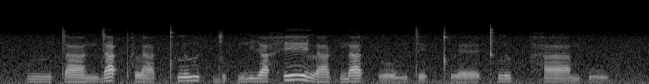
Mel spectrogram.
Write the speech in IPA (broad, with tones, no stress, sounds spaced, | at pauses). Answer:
p ɯː˧ t aː˧ n d a˥˩ ʔ pʰ l aː˨˩ k̚ pʰ l ɯː˥˩ t̚ d u˨˩ k̚ n i˧ a̯ h eː˥˩ l a˦˥ k̚ n a˥˩ t̚ p l o˩˦ n t e˦˥ k̚ pʰ l ɛː˦˥ kʰ l ɯ˥˩ k̚ h aː˧ m ʔ u˨˩ k̚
